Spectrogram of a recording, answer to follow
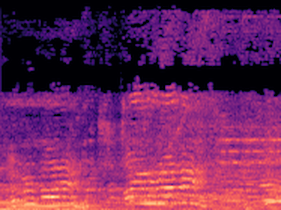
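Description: A woman's high voice calling out through a microphone and PA system during a break in the dance track, the bass beat dropping out about half a second in.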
